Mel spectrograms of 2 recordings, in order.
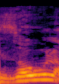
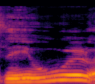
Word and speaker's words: Soul: Und das wird tatsächlich Soul ausgesprochen, nicht Seoul, oder weil es wird ja S-E-O-U-L ausgesprochen.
